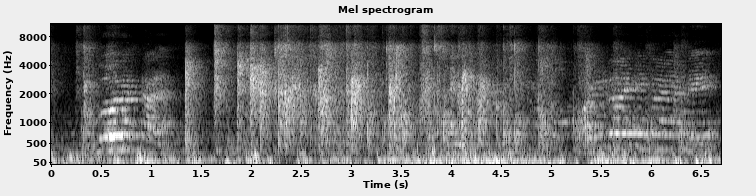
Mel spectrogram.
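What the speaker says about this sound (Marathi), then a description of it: "महेशसाठी टाळ्या. असं नाही, जोरात टाळ्या." Children in a classroom clap loudly together for a classmate, a dense run of hand claps and taps over several seconds with voices mixed in.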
